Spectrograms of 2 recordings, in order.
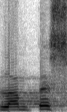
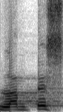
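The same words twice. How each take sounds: The two takes are said the same way.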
